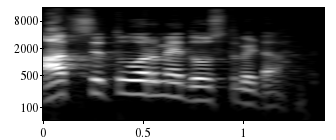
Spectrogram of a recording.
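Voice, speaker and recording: A man's voice: high-pitched, a bit bright. A man lecturing a class on accounting, teasing the students, asking them questions and mixing Hindi with English.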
